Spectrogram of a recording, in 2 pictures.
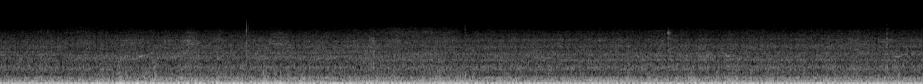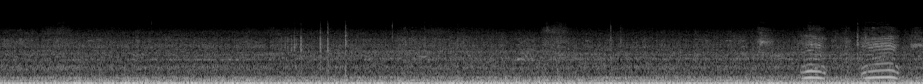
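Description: Steady low rumble of a car's engine idling, heard inside the cabin.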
